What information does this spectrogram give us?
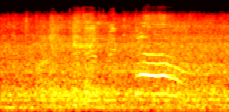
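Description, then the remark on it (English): Steady, loud rumble of a subway car in motion, heard from inside, with a thin metallic squeal rising briefly near the end over the constant roar. “We're on the subway, and I got my coat done up.”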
